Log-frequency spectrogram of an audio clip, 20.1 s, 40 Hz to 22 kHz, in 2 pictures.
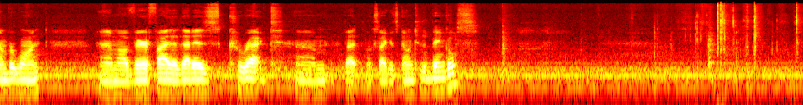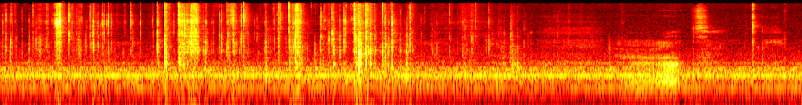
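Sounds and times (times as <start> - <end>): foil wrapper tearing and crinkling: 8.6 - 16.7.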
